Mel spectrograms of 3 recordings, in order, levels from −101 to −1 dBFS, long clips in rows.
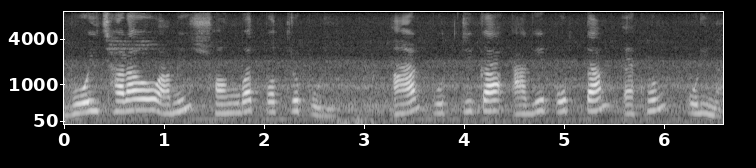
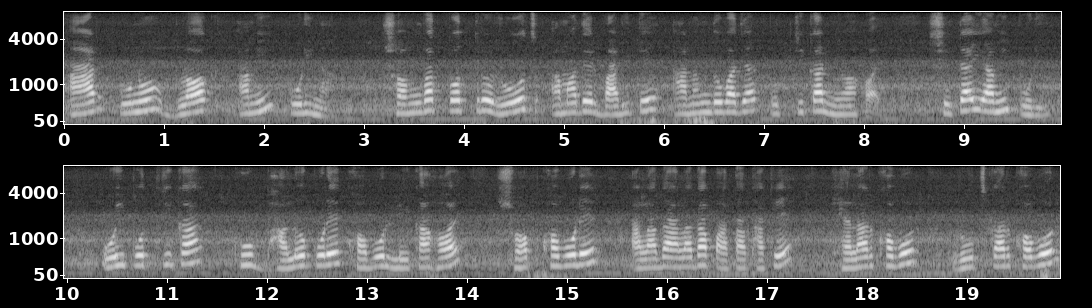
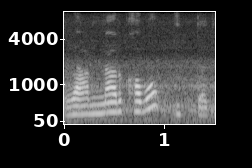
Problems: background sounds at intervals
